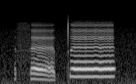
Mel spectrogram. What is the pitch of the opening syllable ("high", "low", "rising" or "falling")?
low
